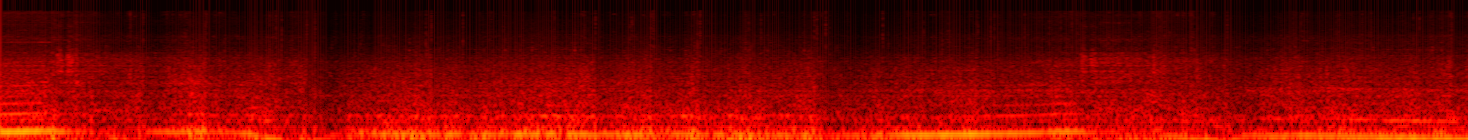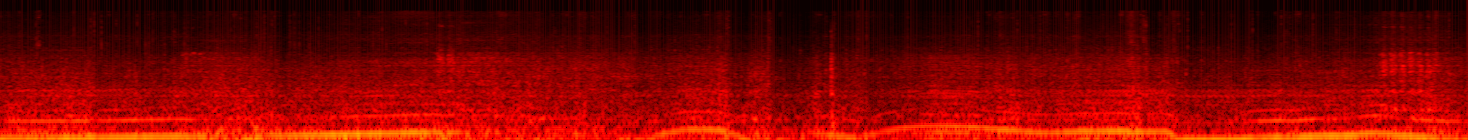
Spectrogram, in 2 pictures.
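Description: Audi car engine heard from inside the cabin while it is driven hard on a snowy road. The pitch repeatedly climbs and drops as it accelerates through the gears and lifts off, with a few quick swoops in pitch about two-thirds of the way through.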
